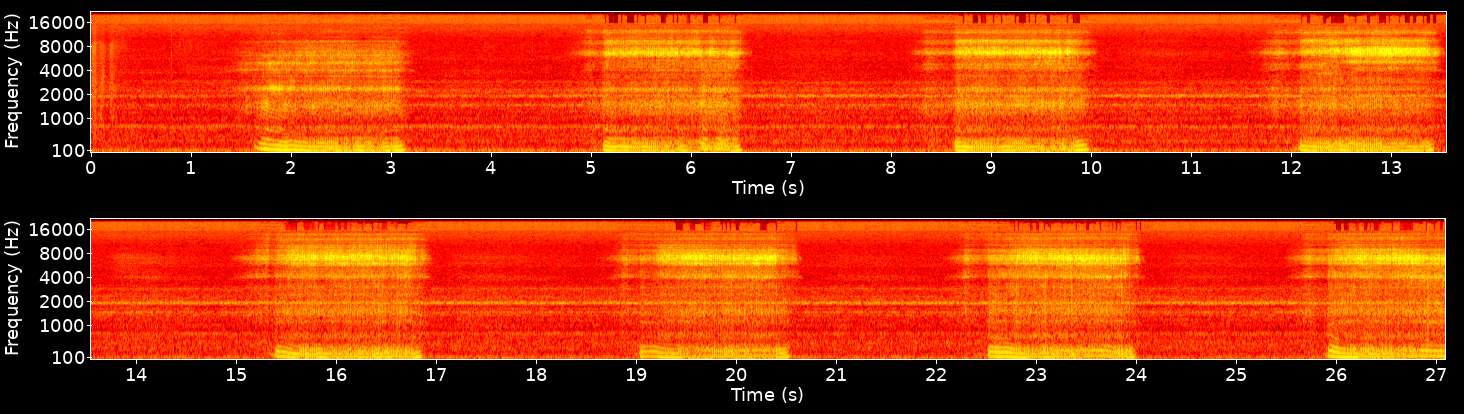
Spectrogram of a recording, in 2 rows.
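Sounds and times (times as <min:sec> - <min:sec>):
person snoring loudly: 0:01.5 - 0:03.2, 0:05.0 - 0:06.6, 0:08.4 - 0:10.1, 0:11.8 - 0:13.5, 0:15.1 - 0:16.9, 0:18.8 - 0:20.6, 0:22.2 - 0:24.1, 0:25.7 - 0:27.0.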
